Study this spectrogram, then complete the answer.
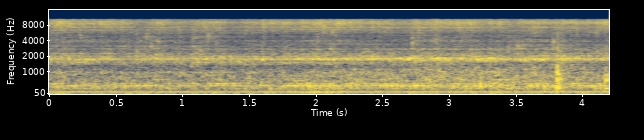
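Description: Running water rinses bleach out of a hair closure, a steady faucet-like stream with gentle splashing, fairly soft and continuous throughout.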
